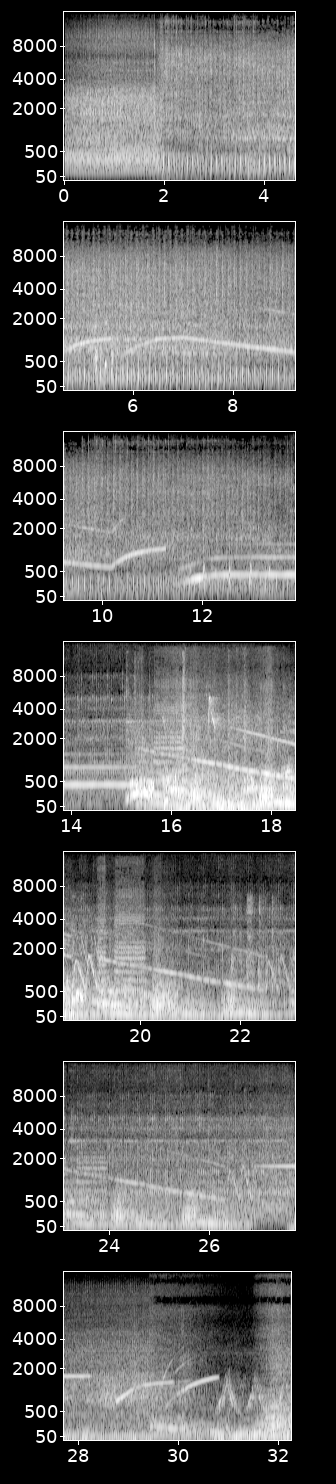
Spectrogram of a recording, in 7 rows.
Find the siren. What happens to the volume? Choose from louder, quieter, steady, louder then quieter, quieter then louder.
louder then quieter.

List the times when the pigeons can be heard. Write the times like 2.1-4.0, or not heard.
15.1-20.8.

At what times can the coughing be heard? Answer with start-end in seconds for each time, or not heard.
5.2-5.8, 11.8-13.4, 21.8-23.4.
